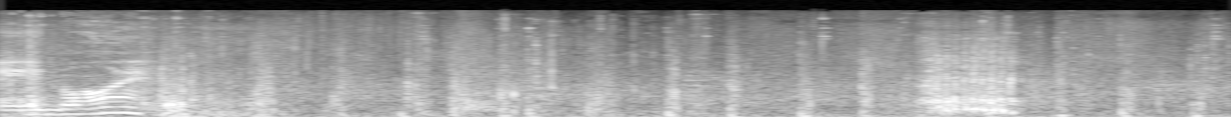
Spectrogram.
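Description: A horse's hooves clop on a dirt track.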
